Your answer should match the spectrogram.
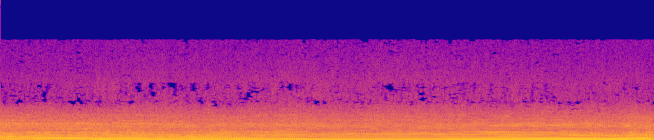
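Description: Live sludge-metal band: distorted electric guitar and bass holding long, sustained notes, stepping down in pitch about a second in.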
